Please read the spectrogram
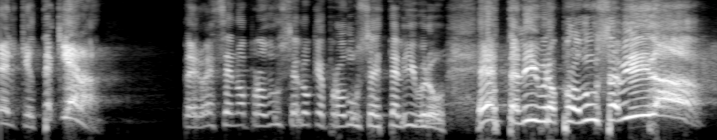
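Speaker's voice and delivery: high, loud shouted sermon, slowing on key words; fiery preaching. Real, not acted. Pastor proclaiming the Bible gives life, at full force. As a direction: preach it to the rafters.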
